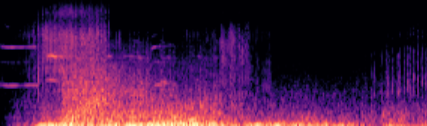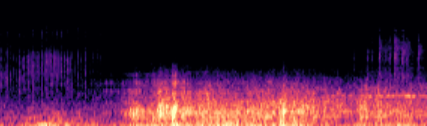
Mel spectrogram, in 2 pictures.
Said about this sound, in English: Hours later, black clouds broil overhead and the first notes of thunder sound upon the horizon.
